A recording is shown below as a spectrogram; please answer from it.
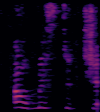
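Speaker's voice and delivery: put-on New York accent. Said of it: "I love doing this accent".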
